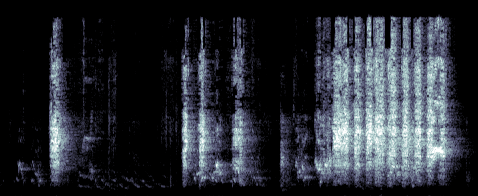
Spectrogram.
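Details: Playing budgies singing: a sharp chirp, then scratchy warbled notes, closing in a dense, buzzy run of rapid chattering syllables lasting over a second.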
